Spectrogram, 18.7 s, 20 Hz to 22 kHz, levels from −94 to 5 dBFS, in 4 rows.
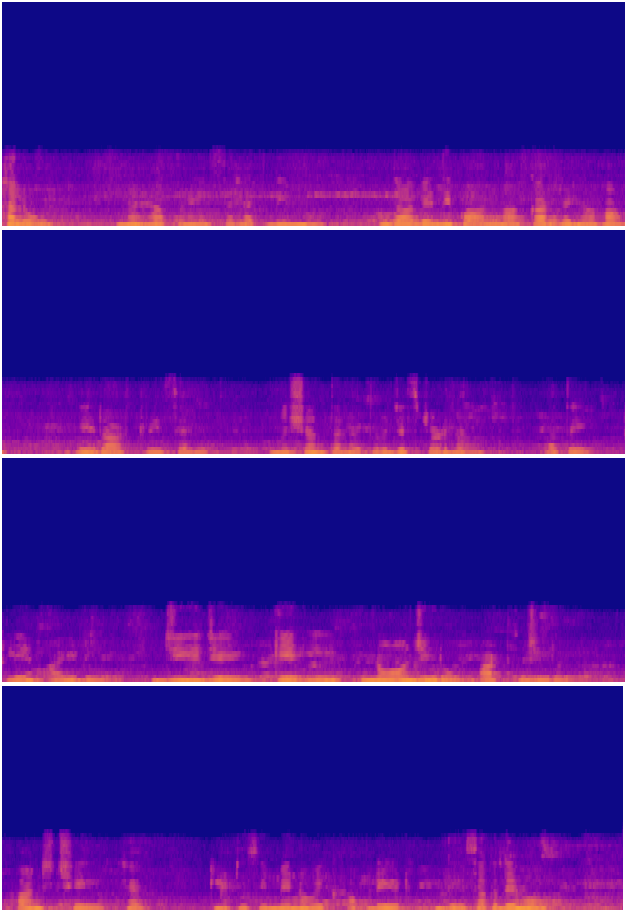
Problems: constant background noise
